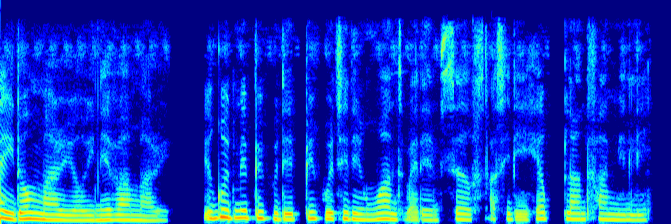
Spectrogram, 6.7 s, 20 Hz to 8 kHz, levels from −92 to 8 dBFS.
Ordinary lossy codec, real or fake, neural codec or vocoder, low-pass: AAC, 48 kbps; real; none; 7.2 kHz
